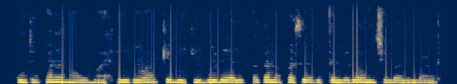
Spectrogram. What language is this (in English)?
Swahili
